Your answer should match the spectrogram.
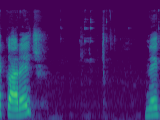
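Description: A woman's voice breaks off, then a short pause with a few faint clicks of tarot cards being handled as the next card is drawn.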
